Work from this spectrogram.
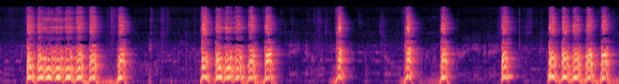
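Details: Large dog reacting to neighborhood fireworks, giving rapid runs of tonal, pulsing barks in several bursts separated by short silences, with a few isolated sharp barks between runs.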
